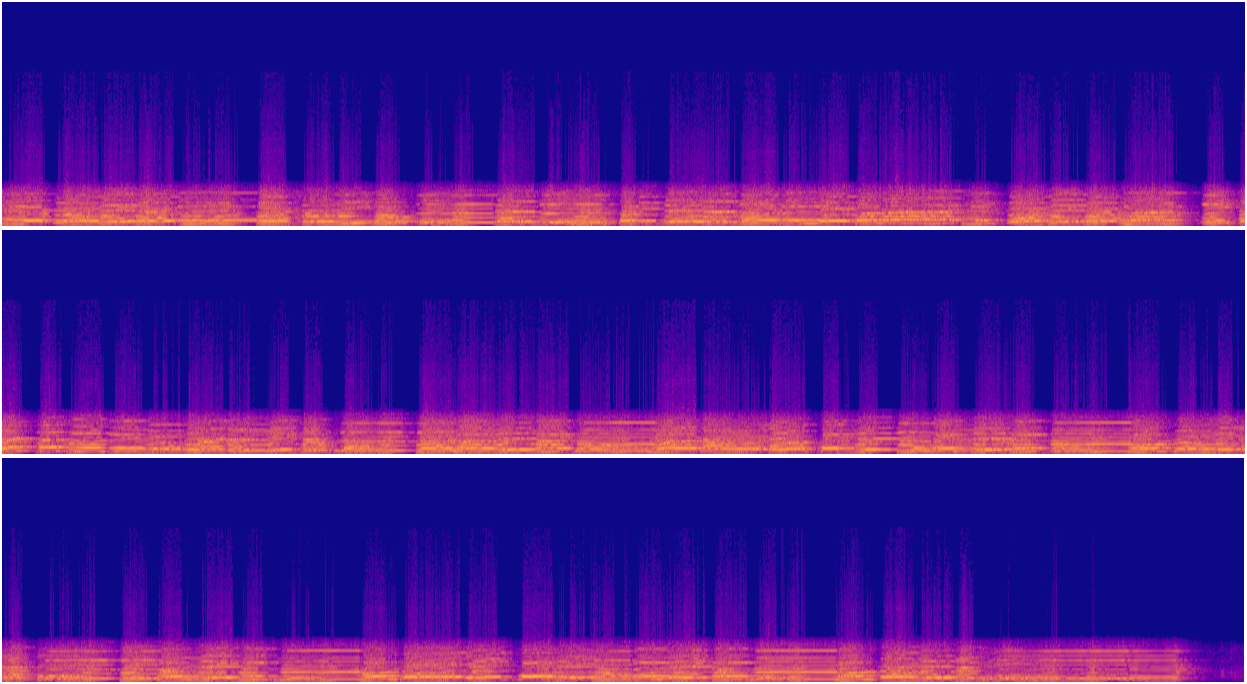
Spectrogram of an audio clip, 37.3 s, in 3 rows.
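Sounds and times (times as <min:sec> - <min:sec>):
accordion waltz: 0:00.0 - 0:37.0.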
